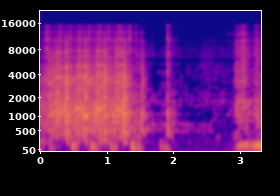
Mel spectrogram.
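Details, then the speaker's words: Yamaha Xeon scooter whose starter sounded rough from a dry starter motor, after greasing the starter: quick even cranking bursts about three turns a second, no grinding; starter now normal but engine doesn't catch because it is out of fuel. "Oke, coba ya, sudah tidak bunyi kasar ya starternya, sudah normal ya."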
